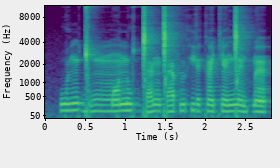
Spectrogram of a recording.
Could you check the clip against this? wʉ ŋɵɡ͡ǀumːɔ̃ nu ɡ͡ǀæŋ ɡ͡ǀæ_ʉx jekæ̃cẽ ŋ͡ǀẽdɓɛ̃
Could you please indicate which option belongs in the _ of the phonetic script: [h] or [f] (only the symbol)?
f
